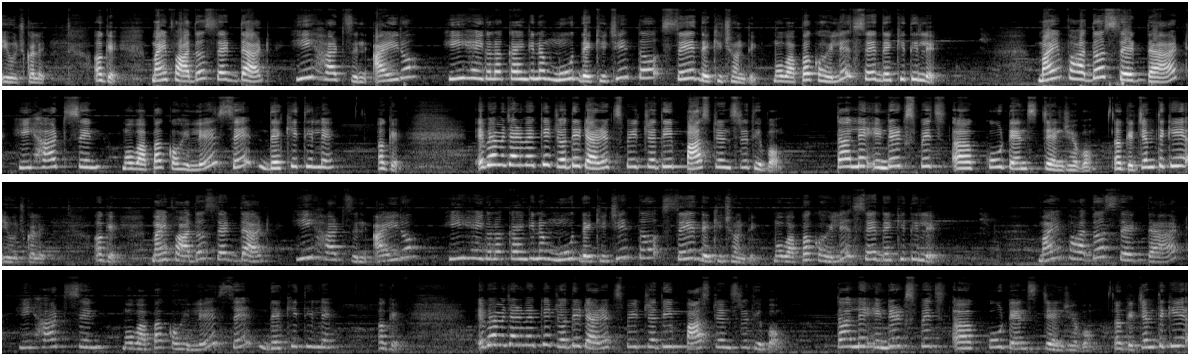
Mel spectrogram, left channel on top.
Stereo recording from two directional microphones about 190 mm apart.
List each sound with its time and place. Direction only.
0.0 s a woman's voice: 45° left (ahead or behind)
10.3 s a woman's voice: 50° left (ahead or behind)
